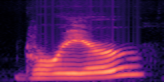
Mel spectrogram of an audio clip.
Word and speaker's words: Greer: say one more time Greer Greer are you picking up a Southern accent there girl we're going to Greer how many syllables is that is that one or two one it's just one syllable I've Greer where where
